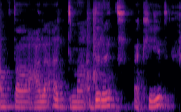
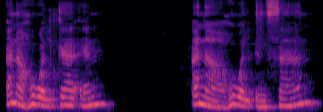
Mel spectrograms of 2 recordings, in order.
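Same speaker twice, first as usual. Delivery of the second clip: solemn Arabic recital with long pauses; poem recitation; 5 semitones higher, 5 dB louder, faster than usual. Acted. (إلقاء شعري مهيب)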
